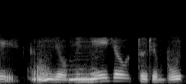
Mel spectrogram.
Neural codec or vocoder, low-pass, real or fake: autoencoder, 48 kHz, 32 numbers a frame, DAC-VAE, trained on Japanese speech; 3.6 kHz; fake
